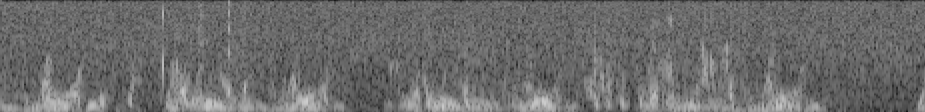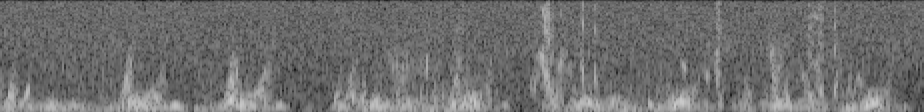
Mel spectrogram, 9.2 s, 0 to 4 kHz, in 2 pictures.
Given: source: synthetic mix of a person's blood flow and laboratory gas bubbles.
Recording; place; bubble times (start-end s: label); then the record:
Doppler ultrasound of blood flow; precordium
0.45-0.55 s: bubbles
0.60-0.70 s: bubbles
0.76-1.04 s: bubbles
1.07-1.26 s: bubbles
1.92-2.19 s: bubbles
2.27-2.51 s: bubbles
2.90-3.69 s: bubbles
6.54-7.02 s: bubbles
7.25-7.63 s: bubbles
7.82-7.93 s: bubbles
8.02-8.06 s: bubbles
8.13-8.25 s: bubbles
8.45-8.83 s: bubbles
From the record:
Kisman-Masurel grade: 232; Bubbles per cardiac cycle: several, 3 to 8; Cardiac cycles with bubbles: 50 to 99%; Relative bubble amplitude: moderate (0.250 to 0.450); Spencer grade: 3 (all of the cardiac periods contain showers or single bubble signals, but not dominating or overriding the cardiac motion signals); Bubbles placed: only in the low amplitude regions of the cardiac cycle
